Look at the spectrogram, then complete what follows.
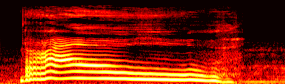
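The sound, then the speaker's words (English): A single long, drawn-out cat meow, loud, rising at the start, holding steady, then sliding down at the end, with nothing else around it. “Meow. A black shadow zipped across the floor, behind the jury box.”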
